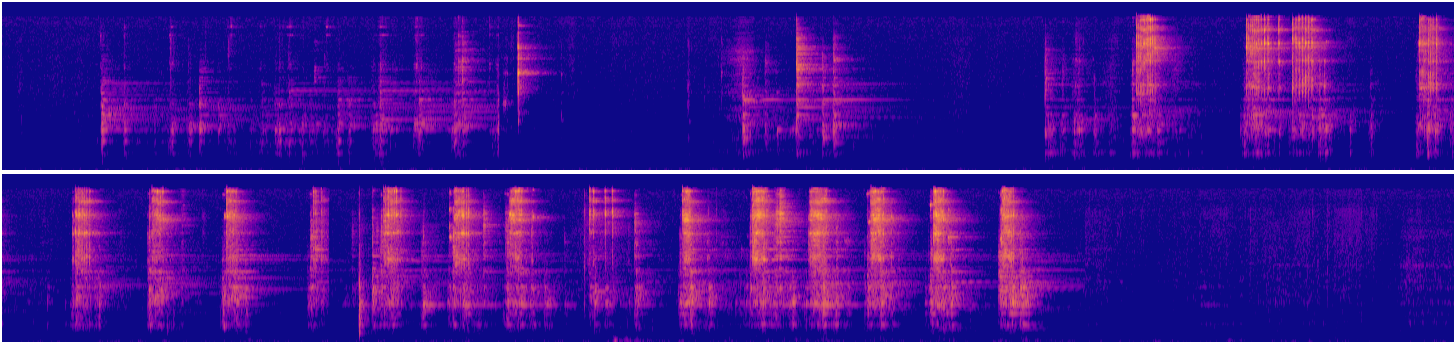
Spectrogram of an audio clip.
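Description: Ratchet and wrench working bolts on a steel grinder stand built from square tubing and a truck brake drum: repeated short bursts of ratchet clicking and tool-on-steel clinks, with ringing from the steel parts. A first cluster early on, a pause, then a steady run of strokes at a bit more than one a second that stops a few seconds before the end.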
